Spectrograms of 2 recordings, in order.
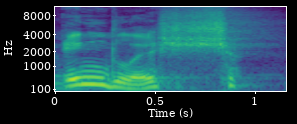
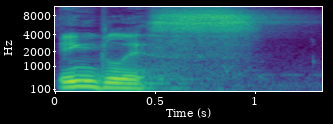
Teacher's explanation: So the word English becomes Inglis with a S.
